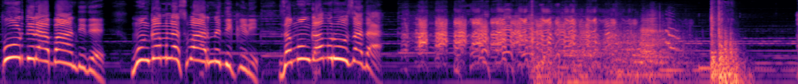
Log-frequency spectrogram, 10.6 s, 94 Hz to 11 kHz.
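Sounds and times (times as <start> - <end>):
speech: 0.0 - 7.8
people chuckling and laughing: 5.3 - 9.4
banging on a door: 9.4 - 10.1.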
